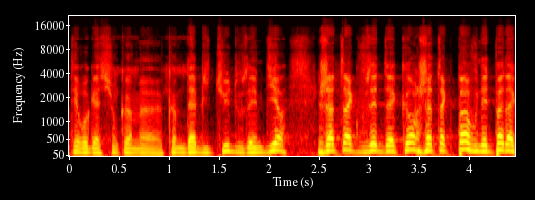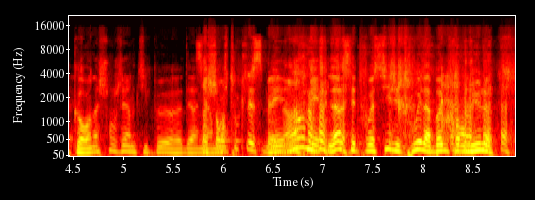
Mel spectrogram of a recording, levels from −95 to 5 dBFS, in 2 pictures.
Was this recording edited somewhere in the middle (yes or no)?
no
